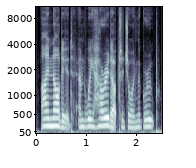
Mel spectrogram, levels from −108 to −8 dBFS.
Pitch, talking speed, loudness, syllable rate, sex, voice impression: 175 Hz, 240 wpm, -17 LUFS, 5.3 syllables/s, female, very feminine, middle-aged, slightly thin, tensed, very powerful, slightly dark, soft, clear, fluent, cool, intellectual, slightly refreshing, slightly sincere, calm, slightly friendly, slightly reassuring, very unique, slightly elegant, wild, slightly sweet, lively, strict, slightly intense, sharp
